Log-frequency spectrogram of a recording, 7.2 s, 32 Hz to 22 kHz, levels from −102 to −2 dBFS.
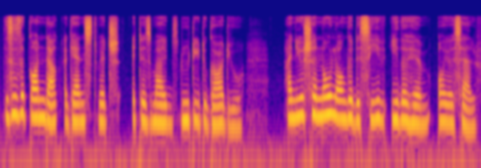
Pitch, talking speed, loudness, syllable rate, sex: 200 Hz, 190 wpm, -19 LUFS, 5.2 syllables/s, female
